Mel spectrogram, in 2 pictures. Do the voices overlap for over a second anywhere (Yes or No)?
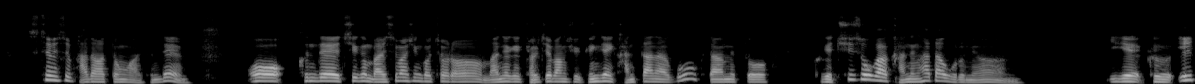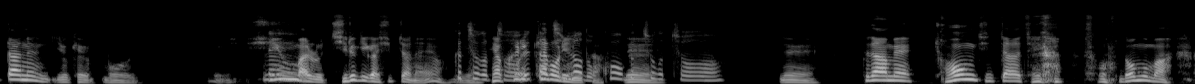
Yes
